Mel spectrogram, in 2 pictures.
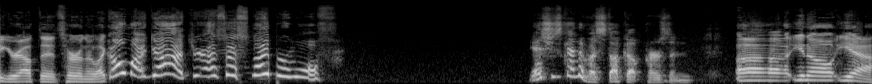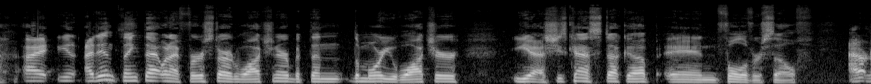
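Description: From start to finish, the input gain is likely set far too high for the microphone, so a fast limiter or compressor keeps pulling the level down on every loud syllable and releasing it in the gaps. The result is gain pumping. The level swings by around 5 dB, the faint room noise sits about 44 dB below the speech, and the speech sounds squashed, with loud and soft parts pressed together.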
